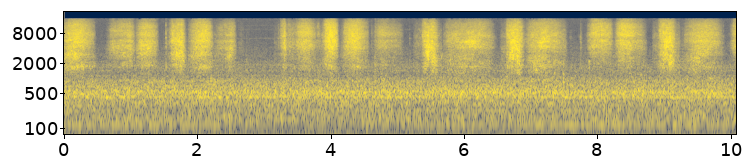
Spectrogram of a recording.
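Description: Hands rubbing and smoothing over folded patterned paper to press a glued seam down: a series of dry, hissing rubbing strokes, about one or two a second.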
